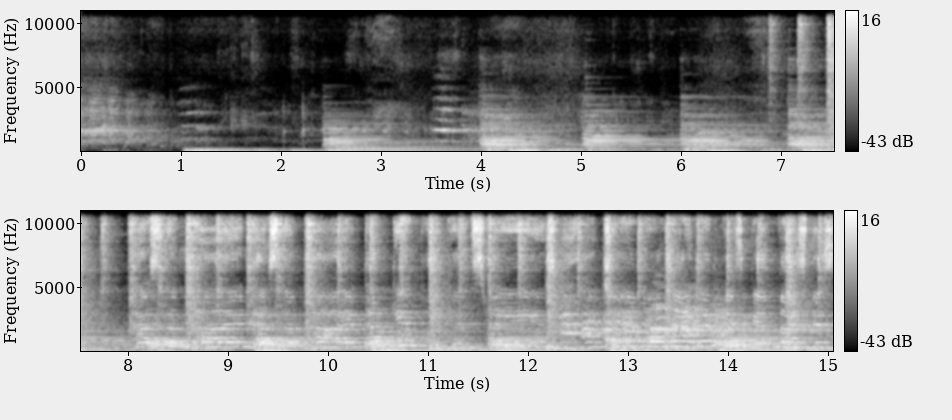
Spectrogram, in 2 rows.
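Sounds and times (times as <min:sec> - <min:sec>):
bass line: 0:01.0 - 0:15.0
piano chords: 0:01.0 - 0:15.0
drums and cymbals: 0:06.9 - 0:15.0.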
